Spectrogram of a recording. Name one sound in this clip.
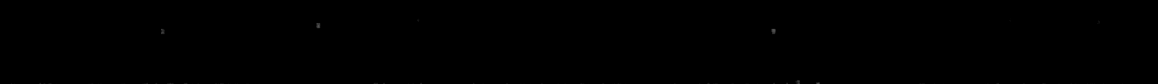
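Rackets strike a shuttlecock back and forth.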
